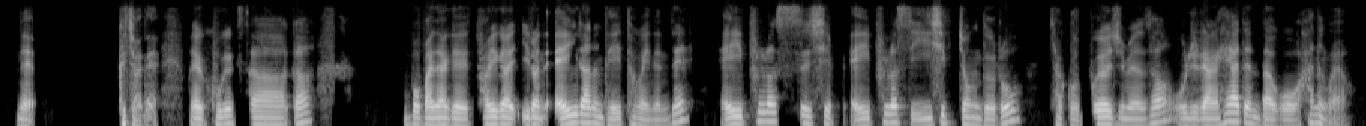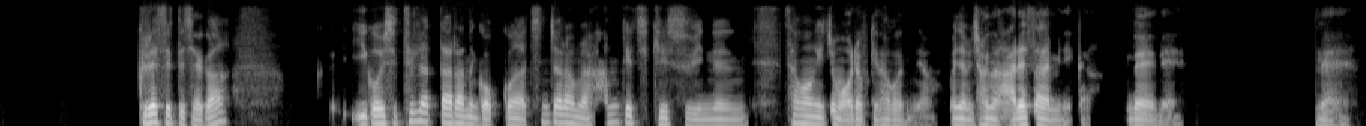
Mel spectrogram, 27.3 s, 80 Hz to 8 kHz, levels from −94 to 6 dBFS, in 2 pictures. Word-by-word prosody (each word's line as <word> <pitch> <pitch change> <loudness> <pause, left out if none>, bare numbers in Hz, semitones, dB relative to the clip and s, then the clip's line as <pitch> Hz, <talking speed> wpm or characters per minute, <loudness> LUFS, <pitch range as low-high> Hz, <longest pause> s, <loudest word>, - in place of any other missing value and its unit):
네. - - 0 0.8
그쵸 - - -2
네. - - -6 0.3
그리고 110 -2 +2
고객사가 120 +3 0 0.9
뭐 120 -2 0
만약에 110 -1 +5
저희가 120 -1 +5
이런 120 -2 +3
A라는 140 0 +6
데이터가 110 0 -2
있는데 100 - -2 0.3
A+ 120 +4 +4 0.7
10, 125 -2 -5 0.2
A+ 110 +1 0 0.4
20 110 +8 -4
정도로 120 - 0 0.3
자꾸 105 -3 -7
보여주면서 120 +2 +1
우리랑 110 0 +1
해야 165 +1 +5
된다고 105 -8 0
하는 135 -4 -4
거예요. - - -9 1.5
그랬을 145 -1 +5
때 120 - -3
제가 115 - -1 1.2
'이것이 135 +1 +1
틀렸다.'라는 140 -7 +1
것과 105 0 -1
친절함을 140 -6 -1
함께 145 -1 -3
지킬 120 -4 -7
수 110 -2 -11
있는 100 +1 -6 0.4
상황이 130 -4 -1
좀 115 -4 -1
어렵긴 95 0 -1
하거든요. 95 -3 -8
왜냐면 110 -2 0
저는 110 -1 -1
아랫사람이니까. 105 -5 +1 0.4
네네. 100 +3 -3 1.3
네. 90 -4 -9
115 Hz, 235 characters per minute, -22 LUFS, 105-135 Hz, 1.5 s, A라는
